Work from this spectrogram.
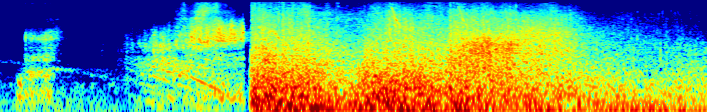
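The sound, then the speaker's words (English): Missiles strike and explode, a building rush leading into a sudden, loud blast partway through. A long, dense, rumbling roar follows and holds at high volume, easing only slightly toward the end. “Oh, here come the missiles.”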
